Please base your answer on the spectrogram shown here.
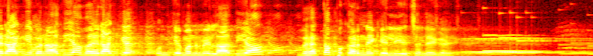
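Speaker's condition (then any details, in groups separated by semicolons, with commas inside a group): No condition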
